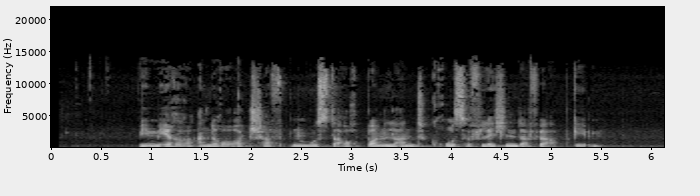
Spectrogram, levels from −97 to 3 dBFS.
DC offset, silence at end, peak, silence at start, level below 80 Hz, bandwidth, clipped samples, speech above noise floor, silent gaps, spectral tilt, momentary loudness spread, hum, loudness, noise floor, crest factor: under 0.1%; 0.65 s; -10 dBFS; 0.85 s; -68 dBFS; 14 kHz; under 0.1%; 35 dB; none; -4.5 dB/octave; 11 LU; none; -30 LUFS; -65 dBFS; 20 dB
